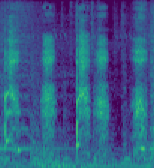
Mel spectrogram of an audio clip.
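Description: A frightened woman gasping for breath in a rapid run of short, ragged gasps, about three a second, panicked breathing as if her throat is burning from poison. A sustained background music note runs underneath.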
